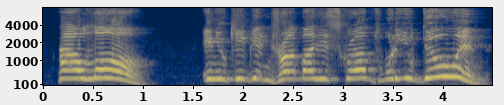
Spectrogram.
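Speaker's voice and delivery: shrill, full-volume, high-pitched yelling. Retelling yelling at a teammate during a game: imitating himself yelling. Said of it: "I start yelling again".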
